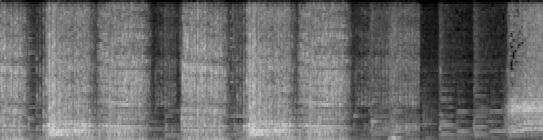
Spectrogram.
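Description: Lion roaring twice, each roar about two seconds long, over cheerful background music.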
